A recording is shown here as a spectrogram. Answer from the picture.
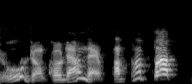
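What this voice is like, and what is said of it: Teasing Pennywise impression. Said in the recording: “Doing a little impression.”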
